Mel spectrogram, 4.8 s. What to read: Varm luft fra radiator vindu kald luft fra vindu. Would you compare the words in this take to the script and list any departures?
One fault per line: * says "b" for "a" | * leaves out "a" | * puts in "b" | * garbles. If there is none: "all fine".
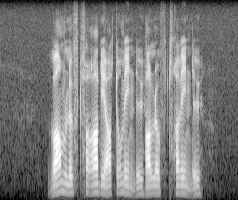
all fine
